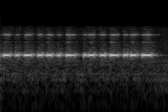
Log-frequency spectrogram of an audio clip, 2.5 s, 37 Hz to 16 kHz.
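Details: Garrett AT-Pro metal detector air test, copper penny at about 5–6 inches from the coil, reading about 82. A clear mid-pitch tone pulses about five times a second as the coin passes: the steady high-conductor copper penny response.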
